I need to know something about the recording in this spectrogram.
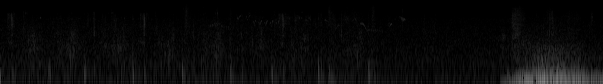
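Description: Footsteps shuffle softly over the ground.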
